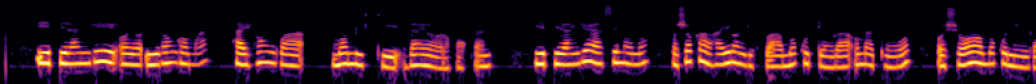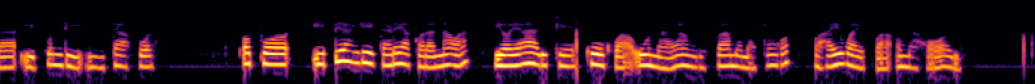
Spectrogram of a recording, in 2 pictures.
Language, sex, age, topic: Oshiwambo, female, 25-35, finance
